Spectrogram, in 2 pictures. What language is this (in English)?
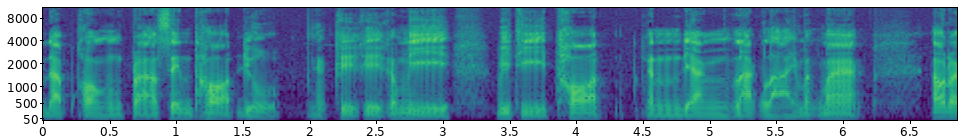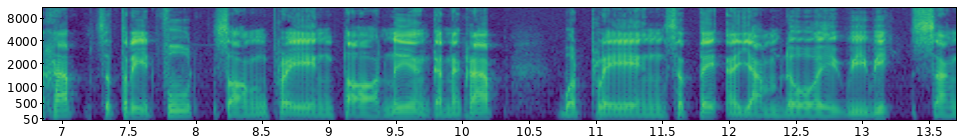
Thai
